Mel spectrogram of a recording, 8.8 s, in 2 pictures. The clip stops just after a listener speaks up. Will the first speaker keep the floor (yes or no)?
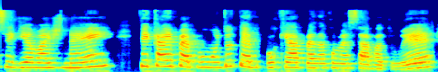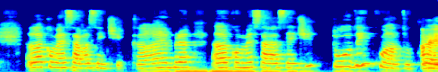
no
